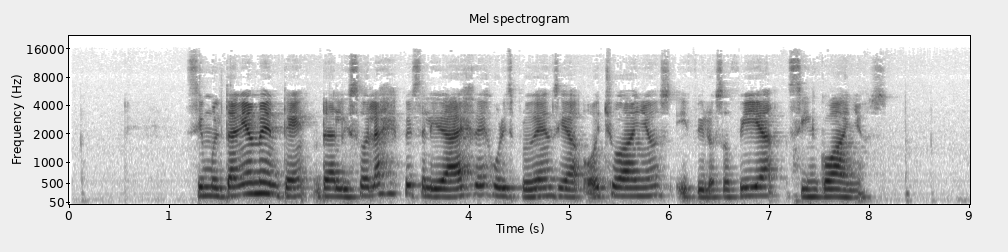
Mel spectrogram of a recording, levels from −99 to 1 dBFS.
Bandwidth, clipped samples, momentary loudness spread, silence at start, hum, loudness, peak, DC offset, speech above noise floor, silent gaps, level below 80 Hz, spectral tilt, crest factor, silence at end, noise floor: 14.5 kHz; under 0.1%; 9 LU; 1.2 s; none; -17 LUFS; -2 dBFS; under 0.1%; 46 dB; none; -62 dBFS; -5 dB/octave; 18 dB; 0.9 s; -63 dBFS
